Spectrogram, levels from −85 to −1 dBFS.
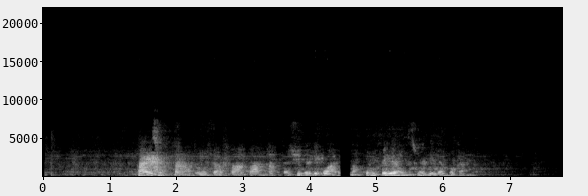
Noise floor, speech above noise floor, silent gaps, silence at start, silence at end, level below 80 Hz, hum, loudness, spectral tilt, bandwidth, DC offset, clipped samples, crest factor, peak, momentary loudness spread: -70 dBFS; 46 dB; 4.46-4.59 s; 1.35 s; 1.35 s; -68 dBFS; none; -25 LUFS; -8 dB/octave; 6.6 kHz; under 0.1%; under 0.1%; 22 dB; -4 dBFS; 14 LU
